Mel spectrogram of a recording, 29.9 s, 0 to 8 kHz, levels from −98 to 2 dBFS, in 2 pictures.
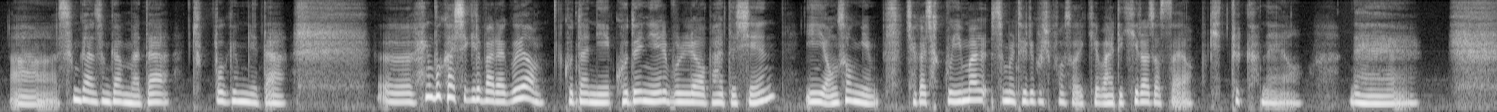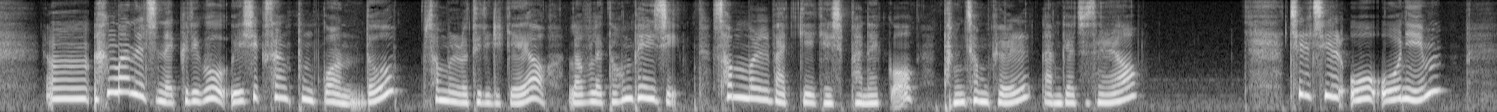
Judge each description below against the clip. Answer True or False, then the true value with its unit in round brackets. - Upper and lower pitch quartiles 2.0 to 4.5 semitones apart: False (5.1 semitones)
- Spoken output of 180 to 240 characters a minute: True (235 characters per minute)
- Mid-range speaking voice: False (195 Hz)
